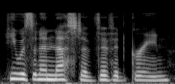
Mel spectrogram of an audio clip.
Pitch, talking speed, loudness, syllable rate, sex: 205 Hz, 275 wpm, -16 LUFS, 5.5 syllables/s, female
